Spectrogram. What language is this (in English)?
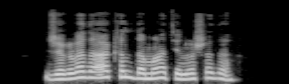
Pashto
